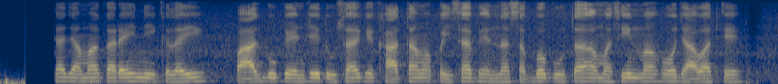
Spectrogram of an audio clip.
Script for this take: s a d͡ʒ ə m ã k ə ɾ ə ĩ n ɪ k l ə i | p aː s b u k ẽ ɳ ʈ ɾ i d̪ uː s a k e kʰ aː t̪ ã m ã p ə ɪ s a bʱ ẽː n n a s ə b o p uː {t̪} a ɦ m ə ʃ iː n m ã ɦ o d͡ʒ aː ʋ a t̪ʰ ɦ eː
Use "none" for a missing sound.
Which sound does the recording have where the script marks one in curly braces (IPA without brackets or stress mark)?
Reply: t̪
